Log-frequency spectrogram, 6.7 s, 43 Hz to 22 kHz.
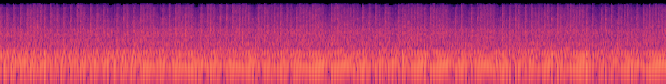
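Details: Coleman Powermate 6250 generator with Tecumseh 10 hp engine, curb find that would not start; after fuel system and tank work it fires up on full choke and runs with a steady even drone, no knocks or misses.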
